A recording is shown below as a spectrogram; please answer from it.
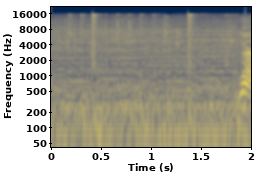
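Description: A motorcycle engine running on the circuit, a steady low drone, heard under background music.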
